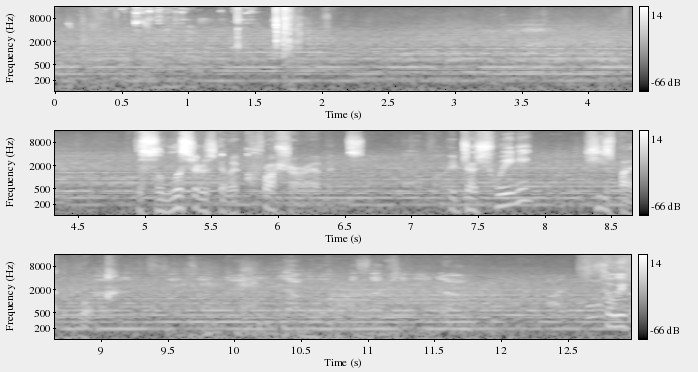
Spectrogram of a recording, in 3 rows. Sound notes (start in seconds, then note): 1.4 door clicking; 9.5 gentle music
